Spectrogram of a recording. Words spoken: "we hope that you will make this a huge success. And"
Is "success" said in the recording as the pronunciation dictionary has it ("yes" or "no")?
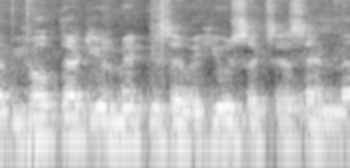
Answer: yes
